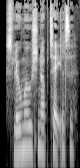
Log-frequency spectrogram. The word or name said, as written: slowmotionoptagelse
